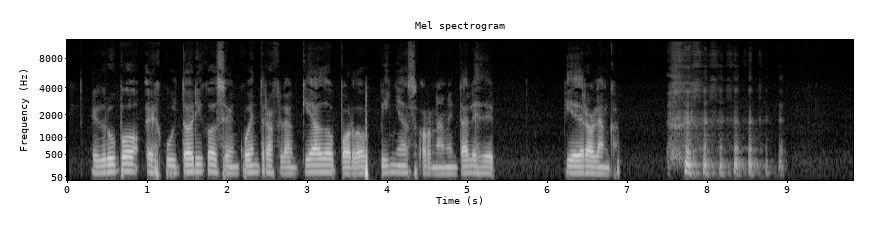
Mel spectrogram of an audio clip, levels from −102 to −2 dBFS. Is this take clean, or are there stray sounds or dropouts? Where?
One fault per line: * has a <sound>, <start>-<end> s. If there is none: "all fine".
* has a laugh, 7.5-9.0 s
